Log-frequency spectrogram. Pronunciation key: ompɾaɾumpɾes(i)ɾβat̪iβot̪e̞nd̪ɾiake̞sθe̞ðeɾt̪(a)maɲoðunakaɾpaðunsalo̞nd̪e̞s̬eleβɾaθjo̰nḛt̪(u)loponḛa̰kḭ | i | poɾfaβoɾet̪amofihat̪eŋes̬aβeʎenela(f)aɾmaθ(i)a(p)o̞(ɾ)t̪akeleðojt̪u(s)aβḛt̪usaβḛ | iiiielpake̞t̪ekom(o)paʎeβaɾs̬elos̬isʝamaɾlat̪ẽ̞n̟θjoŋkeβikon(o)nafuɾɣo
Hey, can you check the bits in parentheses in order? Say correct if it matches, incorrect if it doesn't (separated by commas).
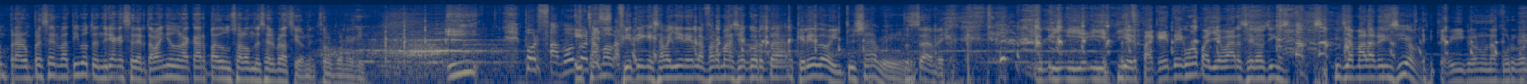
incorrect, correct, incorrect, correct, incorrect, incorrect, correct, correct, correct, incorrect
